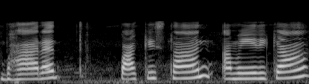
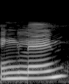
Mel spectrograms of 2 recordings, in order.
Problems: none marked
